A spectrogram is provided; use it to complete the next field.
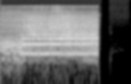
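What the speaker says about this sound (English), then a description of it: "I'm at the stoplight and the train just went by" A train rolls past a stoplight, its horn sounding as one loud, sustained blast heard close up that cuts off abruptly, leaving silence.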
